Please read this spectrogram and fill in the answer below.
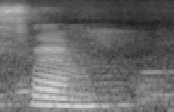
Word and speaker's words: psalms: For example, such as physic becomes psychic, and psyche becomes psyche, and psalms becomes sam.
